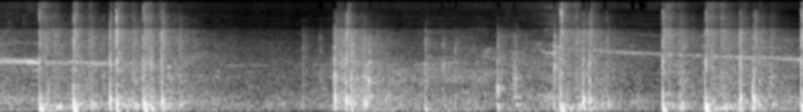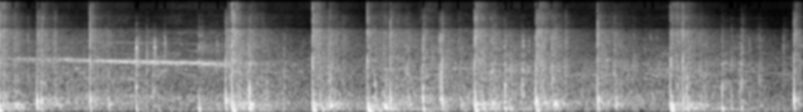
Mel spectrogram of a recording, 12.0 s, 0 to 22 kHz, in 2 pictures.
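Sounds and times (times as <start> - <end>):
firework whistle sliding down: 0.0 - 1.6, 4.0 - 8.0
fireworks bangs: 0.0 - 12.0.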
